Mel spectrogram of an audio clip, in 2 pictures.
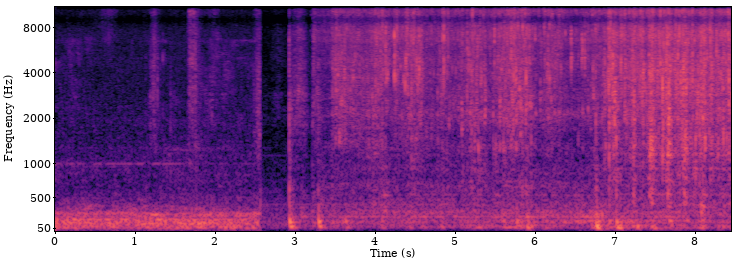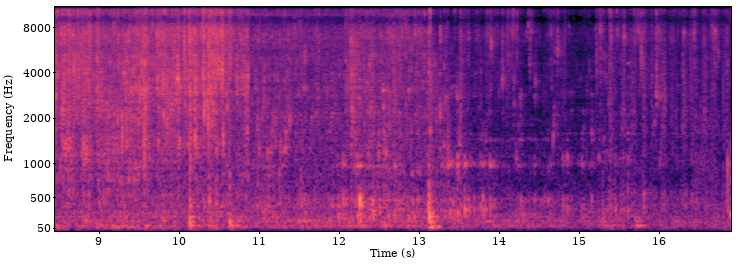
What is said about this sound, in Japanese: それから、石鹸で洗っていきたいと思います。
